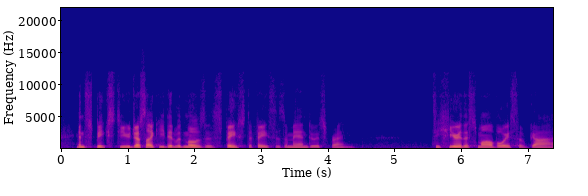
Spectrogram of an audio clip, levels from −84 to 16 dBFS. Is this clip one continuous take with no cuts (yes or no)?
no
